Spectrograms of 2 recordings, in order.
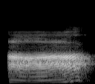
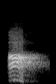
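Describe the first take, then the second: First: The pitch rises from middle to high. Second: The pitch falls sharply from high to low. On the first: "The second tone is R" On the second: "And fourth tone is R"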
